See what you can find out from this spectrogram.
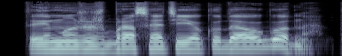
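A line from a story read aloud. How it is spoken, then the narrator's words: Muffled grumbling. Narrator (Russian): проворчал лорд из-за журнала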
